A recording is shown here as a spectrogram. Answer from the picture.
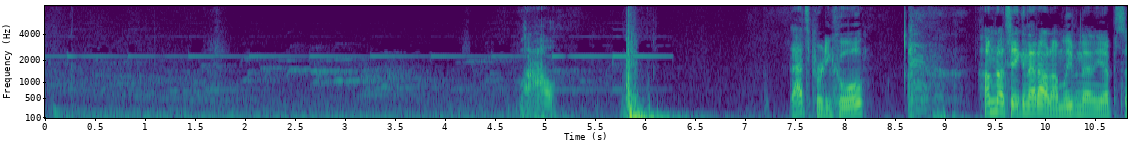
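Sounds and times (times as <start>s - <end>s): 
coyotes howling: 0.3s - 5.6s
speech: 4.7s - 5.2s, 7.5s - 8.3s, 9.4s - 10.8s.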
